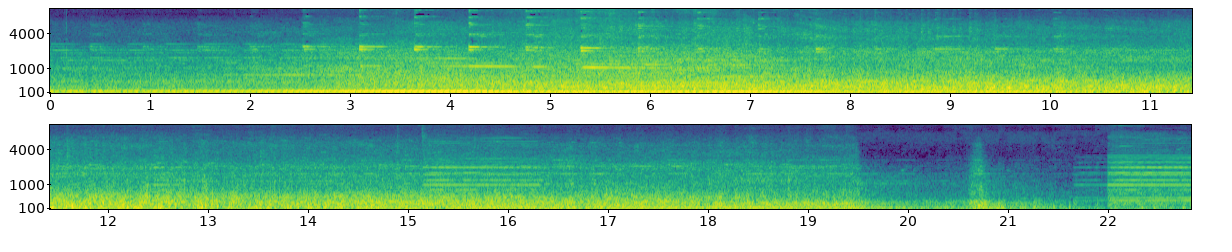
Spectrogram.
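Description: Metra commuter train rolling past: a steady low diesel drone under the rumble of the bilevel cars. It is loudest a few seconds in, and the sound drops off sharply near the end.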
